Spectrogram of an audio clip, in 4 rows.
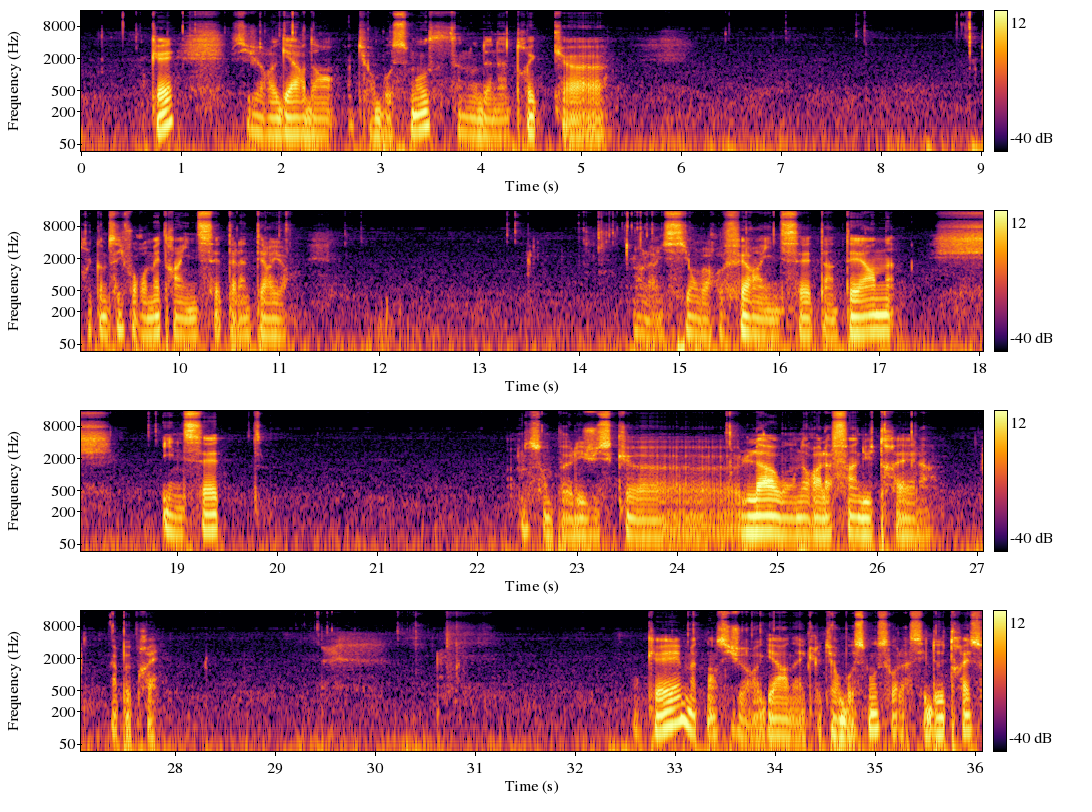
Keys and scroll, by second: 31.1 F3, 32.1 F3.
